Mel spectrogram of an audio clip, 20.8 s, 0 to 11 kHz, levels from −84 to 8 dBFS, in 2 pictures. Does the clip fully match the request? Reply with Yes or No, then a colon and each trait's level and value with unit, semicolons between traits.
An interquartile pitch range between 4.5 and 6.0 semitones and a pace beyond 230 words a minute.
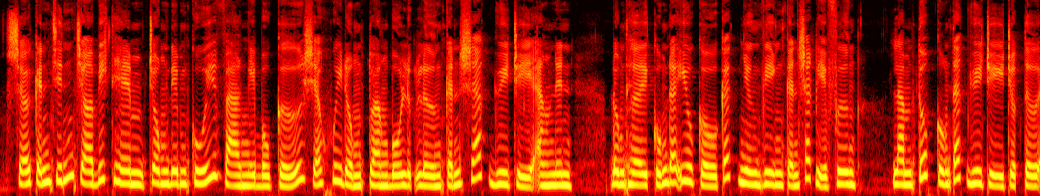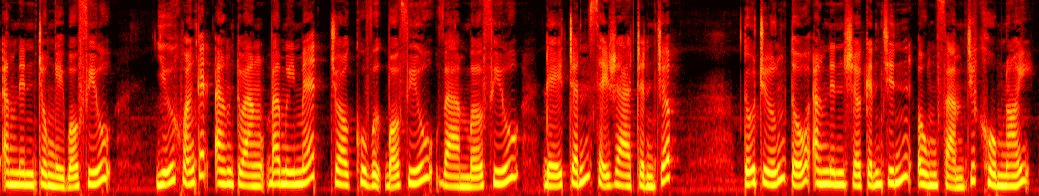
No: average, 3.7 semitones; fast, 250 wpm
